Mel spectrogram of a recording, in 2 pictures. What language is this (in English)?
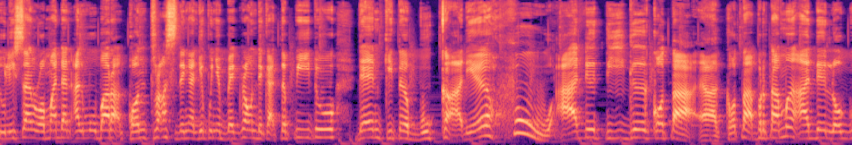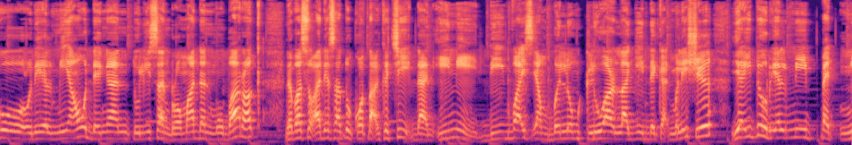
Malay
